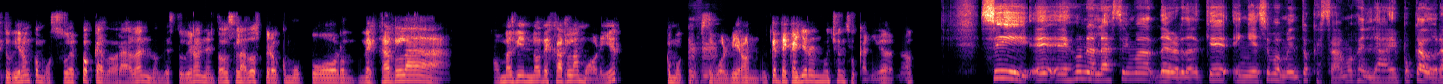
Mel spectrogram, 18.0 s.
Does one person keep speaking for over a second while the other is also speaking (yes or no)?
no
